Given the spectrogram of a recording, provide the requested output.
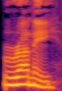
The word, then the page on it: runny: American English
